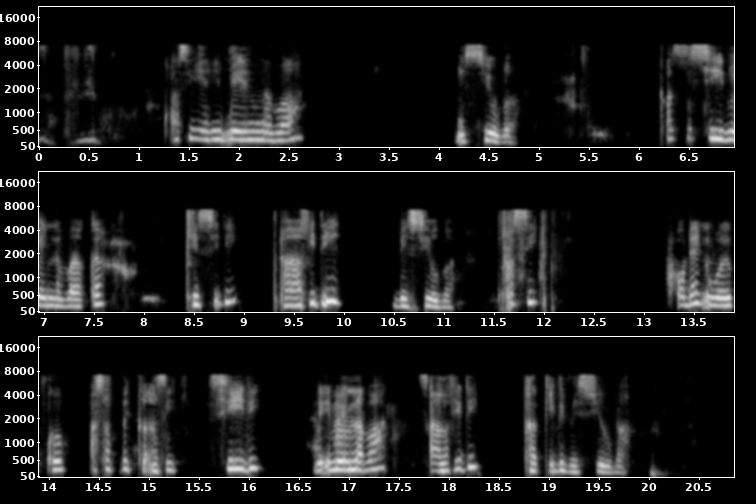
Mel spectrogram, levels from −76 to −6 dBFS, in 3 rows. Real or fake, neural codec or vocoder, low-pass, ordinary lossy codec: fake; codec, 24 kHz, 1.5 kbps, HILCodec; 7.2 kHz; MP3, 48 kbps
